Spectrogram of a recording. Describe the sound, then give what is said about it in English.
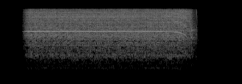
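A dentist's drill going through a woman's teeth gives a steady, airy high-pitched whine and hiss, loud, running for about two seconds before cutting off abruptly. “she thought that the wheezing sound of the drill going through her teeth was peculiar.”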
